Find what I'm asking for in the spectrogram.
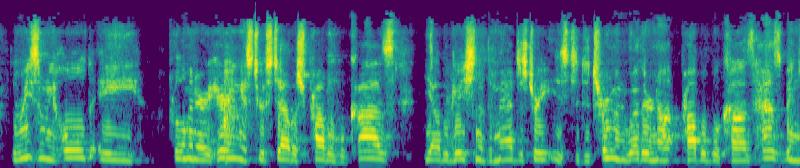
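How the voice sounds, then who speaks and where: A man with an American accent speaking as a judge, giving a measured, deliberate formal ruling from the bench. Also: mid-range voice, rough recording. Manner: measured, deliberate, procedural phrasing. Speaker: judge presiding over a court hearing. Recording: courtroom recording with background noise.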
